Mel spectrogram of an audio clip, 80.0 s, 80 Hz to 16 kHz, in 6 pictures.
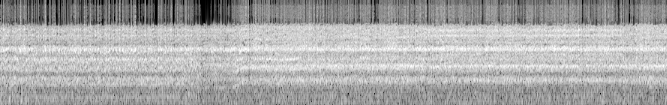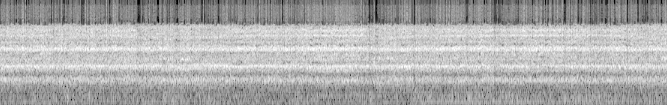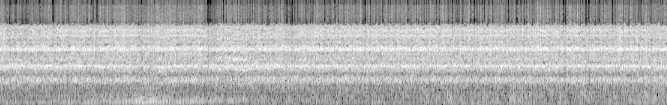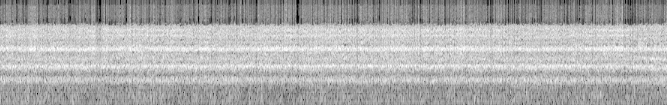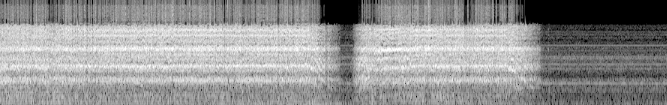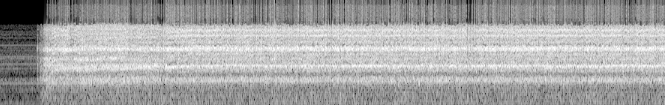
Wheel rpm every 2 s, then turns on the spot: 160, 160, 190, 220, 230, 230, 230, 230, 220, 230, 220, 230, 230, 230, 230, 220, 230, 230, 230, 230, 230, 230, 230, 230, 230, 230, 230, 230, 230, 210, 130, 200, 10, 20, 200, 230, 230, 240, 230, 230.
none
